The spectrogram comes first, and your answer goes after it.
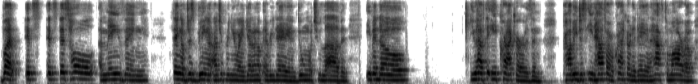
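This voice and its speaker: A middle-aged woman hosting an online show, hoarse and deep-voiced from a cold, talking in a chatty, rambling, enthusiastic way. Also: a little mellow, highs cut off. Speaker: host. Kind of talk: casual online show talk.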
